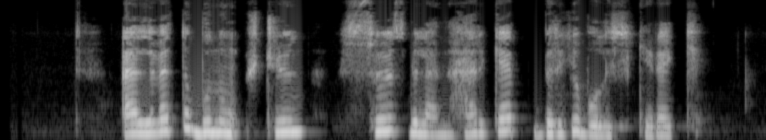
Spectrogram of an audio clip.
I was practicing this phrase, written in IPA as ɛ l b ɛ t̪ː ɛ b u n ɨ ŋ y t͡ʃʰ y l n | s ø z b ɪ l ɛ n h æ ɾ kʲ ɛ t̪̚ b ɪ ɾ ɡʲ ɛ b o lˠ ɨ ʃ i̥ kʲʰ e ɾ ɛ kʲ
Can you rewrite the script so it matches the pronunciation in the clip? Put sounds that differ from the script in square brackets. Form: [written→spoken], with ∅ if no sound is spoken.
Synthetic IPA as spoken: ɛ l [b→v] ɛ t̪ː ɛ b u n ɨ ŋ y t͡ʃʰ y [l→∅] n | s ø z b ɪ l ɛ n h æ ɾ kʲ ɛ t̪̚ b ɪ ɾ ɡʲ ɛ b o lˠ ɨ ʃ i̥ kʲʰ e ɾ ɛ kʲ

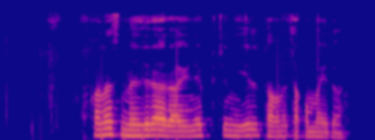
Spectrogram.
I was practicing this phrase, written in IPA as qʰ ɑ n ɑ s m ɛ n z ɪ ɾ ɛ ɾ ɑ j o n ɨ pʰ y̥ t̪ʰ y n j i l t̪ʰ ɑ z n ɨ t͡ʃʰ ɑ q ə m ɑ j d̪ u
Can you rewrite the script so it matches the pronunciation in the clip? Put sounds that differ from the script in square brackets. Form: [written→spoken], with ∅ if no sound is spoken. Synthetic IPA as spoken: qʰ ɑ n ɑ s m ɛ n z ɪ ɾ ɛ ɾ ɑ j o n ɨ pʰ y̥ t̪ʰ y n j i l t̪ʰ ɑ [z→ʁ] n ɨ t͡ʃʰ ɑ q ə m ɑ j d̪ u

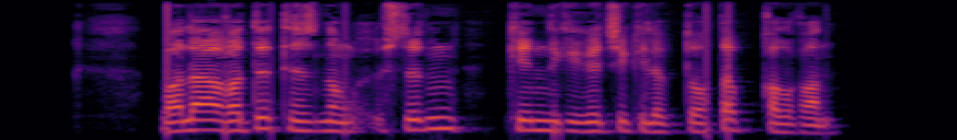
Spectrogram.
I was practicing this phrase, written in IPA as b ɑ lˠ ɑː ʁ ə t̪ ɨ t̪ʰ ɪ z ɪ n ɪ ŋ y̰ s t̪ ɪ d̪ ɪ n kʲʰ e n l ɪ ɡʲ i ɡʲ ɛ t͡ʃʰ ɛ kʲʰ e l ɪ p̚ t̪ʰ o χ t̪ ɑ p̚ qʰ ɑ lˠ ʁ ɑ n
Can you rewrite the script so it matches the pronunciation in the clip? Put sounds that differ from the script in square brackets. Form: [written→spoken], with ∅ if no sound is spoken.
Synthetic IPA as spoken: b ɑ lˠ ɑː ʁ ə t̪ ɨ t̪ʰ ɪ z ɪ n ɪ ŋ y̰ s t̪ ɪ d̪ ɪ n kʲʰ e n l ɪ [ɡʲ→kʲ] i ɡʲ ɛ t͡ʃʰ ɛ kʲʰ e l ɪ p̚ t̪ʰ o χ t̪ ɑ p̚ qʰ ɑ lˠ ʁ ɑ n

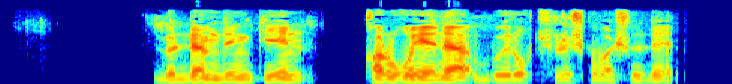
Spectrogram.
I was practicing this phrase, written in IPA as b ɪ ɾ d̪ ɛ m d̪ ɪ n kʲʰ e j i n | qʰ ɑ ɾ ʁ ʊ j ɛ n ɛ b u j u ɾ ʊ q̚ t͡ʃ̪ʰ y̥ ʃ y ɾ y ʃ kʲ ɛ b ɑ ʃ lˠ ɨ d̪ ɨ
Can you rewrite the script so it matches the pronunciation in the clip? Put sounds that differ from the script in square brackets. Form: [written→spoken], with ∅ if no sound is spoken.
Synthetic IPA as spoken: b ɪ ɾ d̪ ɛ m d̪ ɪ n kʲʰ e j i n | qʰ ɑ ɾ ʁ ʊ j ɛ n ɛ b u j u ɾ ʊ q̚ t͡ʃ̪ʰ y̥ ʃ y ɾ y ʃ kʲ ɛ b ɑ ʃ lˠ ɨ d̪ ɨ

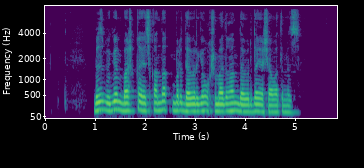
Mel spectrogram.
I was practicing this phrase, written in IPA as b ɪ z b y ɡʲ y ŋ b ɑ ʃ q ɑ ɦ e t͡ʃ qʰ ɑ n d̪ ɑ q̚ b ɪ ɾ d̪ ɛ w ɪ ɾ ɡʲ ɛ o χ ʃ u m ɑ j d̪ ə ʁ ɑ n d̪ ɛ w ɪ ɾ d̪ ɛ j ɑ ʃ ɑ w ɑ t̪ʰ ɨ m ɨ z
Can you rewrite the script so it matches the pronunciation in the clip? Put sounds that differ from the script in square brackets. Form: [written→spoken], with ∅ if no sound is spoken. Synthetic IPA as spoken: b ɪ z b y ɡʲ y [ŋ→n] b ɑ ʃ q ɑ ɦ e t͡ʃ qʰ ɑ n d̪ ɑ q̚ b ɪ ɾ d̪ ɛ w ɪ ɾ ɡʲ ɛ o χ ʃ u m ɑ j d̪ ə ʁ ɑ n d̪ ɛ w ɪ ɾ d̪ ɛ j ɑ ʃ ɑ w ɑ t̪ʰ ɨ m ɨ z

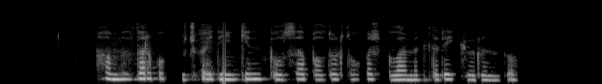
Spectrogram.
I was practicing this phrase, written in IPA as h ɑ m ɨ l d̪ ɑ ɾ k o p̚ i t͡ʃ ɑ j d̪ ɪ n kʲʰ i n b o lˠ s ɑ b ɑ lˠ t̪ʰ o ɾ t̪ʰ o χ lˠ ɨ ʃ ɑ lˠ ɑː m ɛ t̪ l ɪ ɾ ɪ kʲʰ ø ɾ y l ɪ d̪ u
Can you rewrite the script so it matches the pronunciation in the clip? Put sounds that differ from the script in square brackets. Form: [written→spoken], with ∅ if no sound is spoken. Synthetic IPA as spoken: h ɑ m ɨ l d̪ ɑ ɾ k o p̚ [i→y] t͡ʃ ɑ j d̪ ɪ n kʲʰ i n b o lˠ s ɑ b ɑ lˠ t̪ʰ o ɾ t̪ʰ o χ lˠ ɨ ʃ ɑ lˠ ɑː m ɛ t̪ l ɪ ɾ ɪ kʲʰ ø ɾ y l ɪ d̪ u

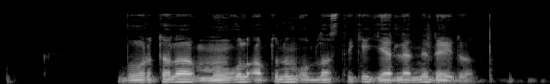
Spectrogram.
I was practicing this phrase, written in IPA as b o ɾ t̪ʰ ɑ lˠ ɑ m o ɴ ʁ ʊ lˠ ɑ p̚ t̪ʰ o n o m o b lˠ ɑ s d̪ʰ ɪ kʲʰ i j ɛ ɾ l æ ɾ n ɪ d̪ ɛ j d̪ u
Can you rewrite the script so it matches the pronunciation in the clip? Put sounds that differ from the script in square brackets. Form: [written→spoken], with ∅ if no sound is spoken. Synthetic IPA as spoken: b o ɾ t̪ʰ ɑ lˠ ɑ m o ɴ ʁ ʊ lˠ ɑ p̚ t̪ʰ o n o m o b lˠ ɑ s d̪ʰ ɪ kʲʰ i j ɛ ɾ l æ ɾ n ɪ d̪ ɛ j d̪ u

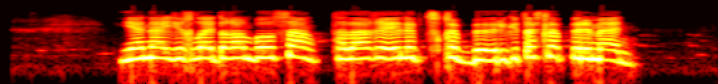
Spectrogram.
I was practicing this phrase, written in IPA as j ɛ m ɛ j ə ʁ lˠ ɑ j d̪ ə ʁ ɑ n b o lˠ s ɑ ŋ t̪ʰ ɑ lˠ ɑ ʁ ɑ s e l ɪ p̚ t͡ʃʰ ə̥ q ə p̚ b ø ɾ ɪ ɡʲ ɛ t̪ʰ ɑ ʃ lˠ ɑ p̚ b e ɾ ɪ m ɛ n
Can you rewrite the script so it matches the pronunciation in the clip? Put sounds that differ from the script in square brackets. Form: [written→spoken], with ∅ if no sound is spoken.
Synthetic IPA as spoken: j ɛ [m→n] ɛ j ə ʁ lˠ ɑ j d̪ ə ʁ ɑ n b o lˠ s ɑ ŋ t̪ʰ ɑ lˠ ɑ ʁ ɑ [s→∅] e l ɪ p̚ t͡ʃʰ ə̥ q ə p̚ b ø ɾ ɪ ɡʲ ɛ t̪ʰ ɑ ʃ lˠ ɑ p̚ b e ɾ ɪ m ɛ n

